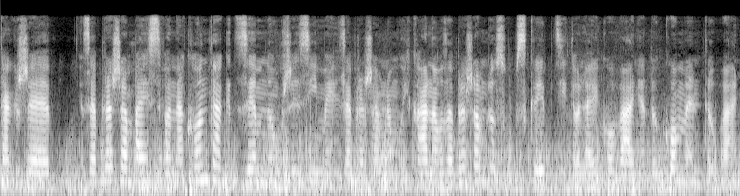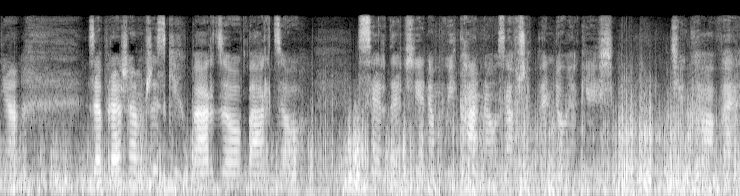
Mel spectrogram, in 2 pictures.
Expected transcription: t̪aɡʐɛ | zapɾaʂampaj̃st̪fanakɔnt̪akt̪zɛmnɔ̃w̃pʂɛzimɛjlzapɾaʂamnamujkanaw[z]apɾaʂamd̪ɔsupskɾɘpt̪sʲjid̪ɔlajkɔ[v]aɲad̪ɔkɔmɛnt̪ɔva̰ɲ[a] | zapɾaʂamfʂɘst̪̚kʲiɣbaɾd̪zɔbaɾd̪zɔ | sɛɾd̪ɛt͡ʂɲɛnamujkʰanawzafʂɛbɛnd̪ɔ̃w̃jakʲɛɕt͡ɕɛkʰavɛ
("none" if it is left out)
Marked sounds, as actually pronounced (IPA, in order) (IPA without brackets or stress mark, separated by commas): z, v, a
